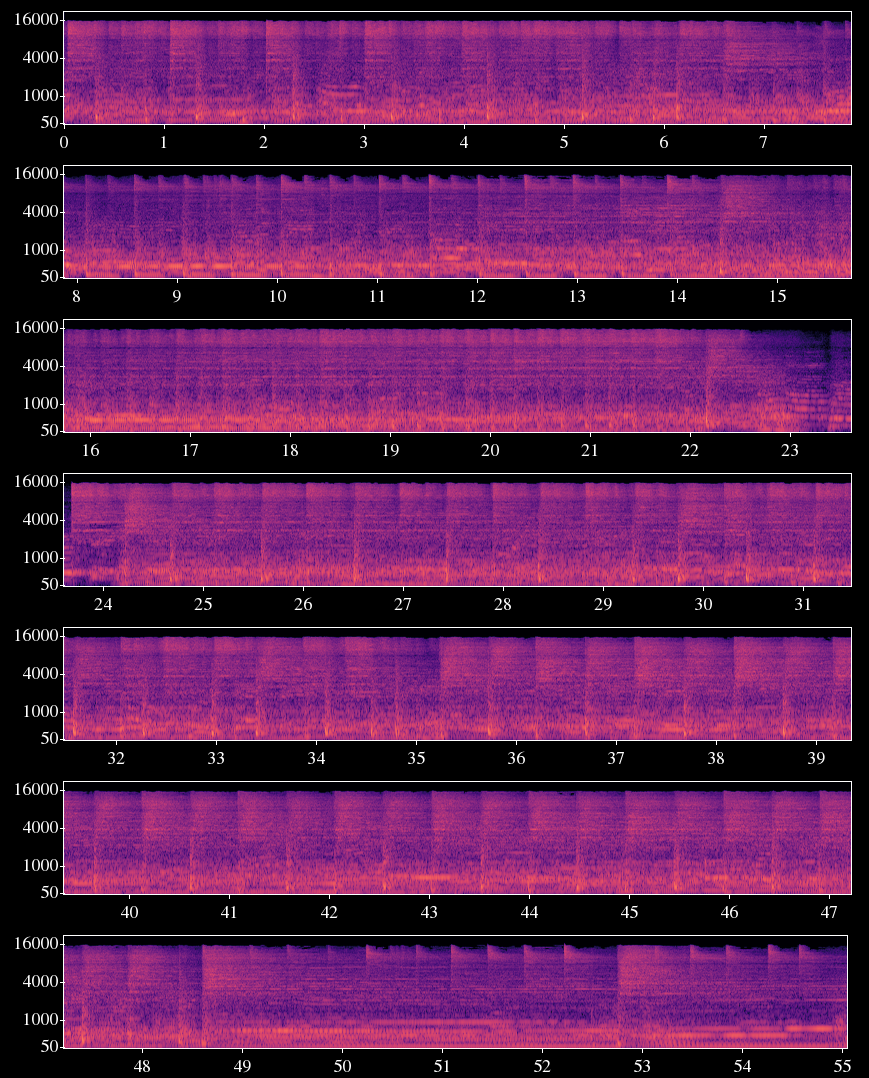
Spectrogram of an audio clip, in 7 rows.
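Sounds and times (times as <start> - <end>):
bass guitar: 0.0 - 23.2, 24.1 - 55.0
drum kit: 0.0 - 55.0
electric guitar: 0.0 - 55.0.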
